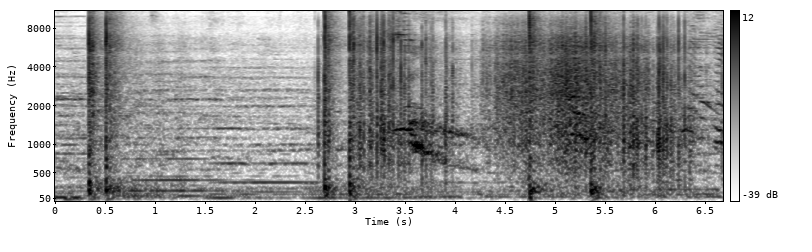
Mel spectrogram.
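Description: Aerial firework shells going off in about half a dozen sharp bangs. From about three seconds in, a fizzing crackle of crackling stars joins them, all over steady show music.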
